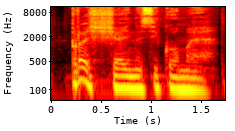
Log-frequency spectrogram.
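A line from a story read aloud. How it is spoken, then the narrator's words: Peaceful whisper. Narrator (Russian): умиротворенно прошептал Шорохов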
